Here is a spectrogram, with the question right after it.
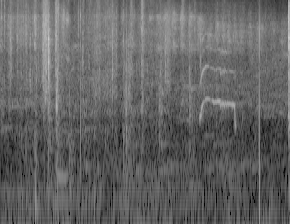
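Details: Street kitten in Morocco, a homeless female that climbs onto her feeder's lap, utters one drawn-out, slightly wavering meow near the end, preceded by a shorter upturned note, against steady rustling and low background noise.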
